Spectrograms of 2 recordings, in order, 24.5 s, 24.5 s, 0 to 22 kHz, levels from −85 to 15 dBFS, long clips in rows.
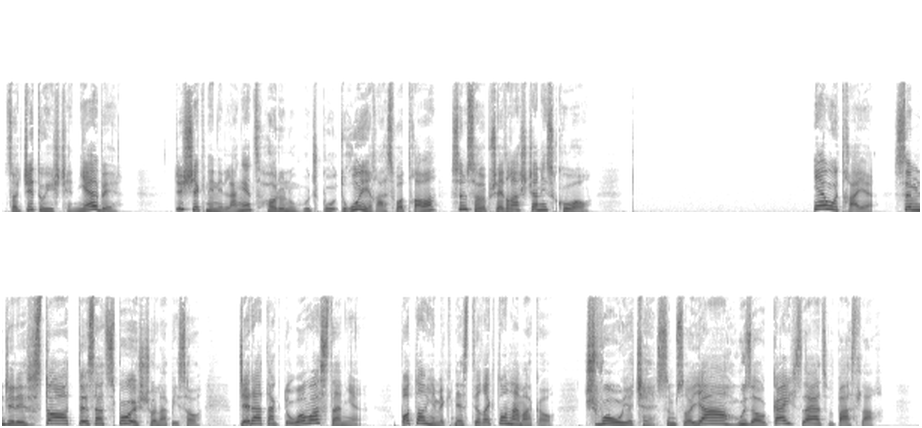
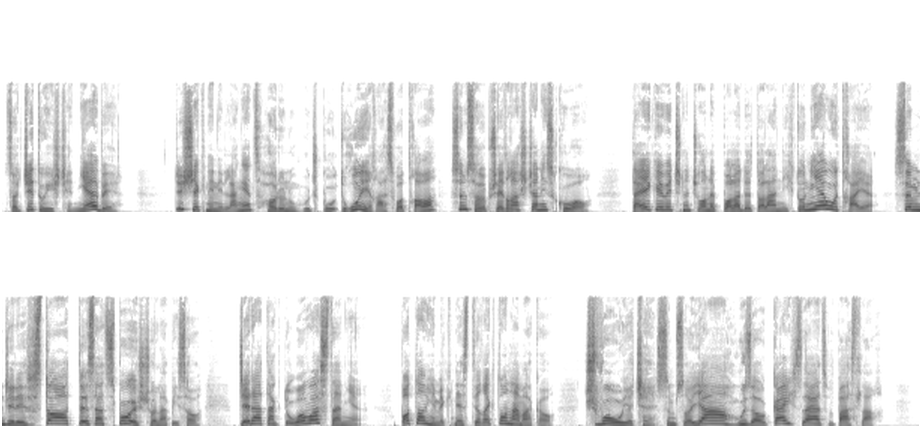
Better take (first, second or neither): second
